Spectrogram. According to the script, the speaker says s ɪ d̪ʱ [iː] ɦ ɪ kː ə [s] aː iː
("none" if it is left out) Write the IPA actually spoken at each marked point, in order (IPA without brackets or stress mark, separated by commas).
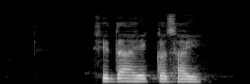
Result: aː, s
